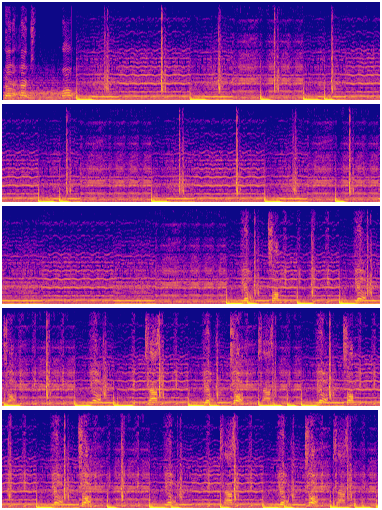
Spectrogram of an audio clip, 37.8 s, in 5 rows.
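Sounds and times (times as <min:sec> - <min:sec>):
hip hop music: 0:00.0 - 0:37.7.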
